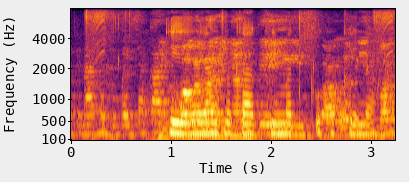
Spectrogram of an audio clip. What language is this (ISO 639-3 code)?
bho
